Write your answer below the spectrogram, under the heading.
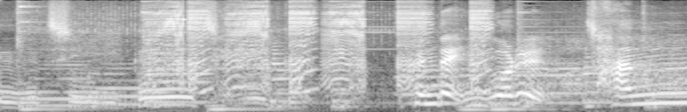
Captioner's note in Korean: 삐걱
